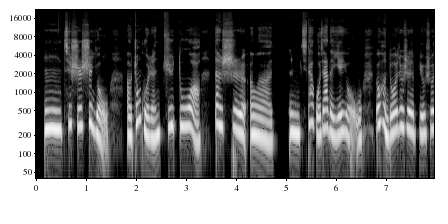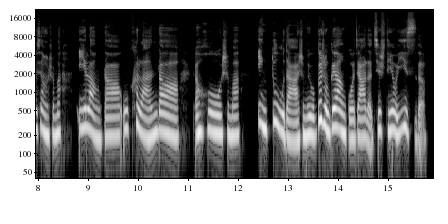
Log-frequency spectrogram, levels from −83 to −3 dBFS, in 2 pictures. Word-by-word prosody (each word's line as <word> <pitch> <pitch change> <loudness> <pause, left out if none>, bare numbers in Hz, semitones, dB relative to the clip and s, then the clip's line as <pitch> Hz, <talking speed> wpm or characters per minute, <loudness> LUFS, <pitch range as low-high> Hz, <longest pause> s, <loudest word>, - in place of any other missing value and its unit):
嗯， 250 0 +5
其 295 +7 -3
实 280 -2 -2
是 305 +2 -1
有， 210 - 0 0.3
呃， 200 -1 +3
中 320 - 0
国 225 - +3
人 190 +3 +2
居 275 +6 -2
多 280 0 +1
哦。 160 -7 -1 0.2
但 300 -2 +2
是， 230 -8 +1
呃， 185 -6 +2 0.3
嗯， 220 -1 +4
其 210 - -12
他 315 +1 -3
国 200 -8 +1
家 255 +4 0
的 225 -4 +1
也 200 +3 +2
有， 185 -5 -3 0.3
有 295 +3 +3
很 255 - +3
多 220 +5 +3
就 270 +1 0
是 245 -4 +2
比 210 0 -5
如 205 - +2
说 245 +4 -1
像 230 -4 0
什 195 0 -5
么 215 +2 +1 0.3
伊 255 +1 -1
朗 210 -10 0
的、 195 +2 -4
乌 250 +3 -3
克 280 +4 -3
兰 200 -1 0
的， 210 -5 0 0.3
然 215 +3 +1
后 225 -2 +1
什 210 0 -5
么 200 +1 -1 0.3
印 285 -6 +2
度 250 -1 +1
的， 165 -3 -1
什 175 - -4
么 195 - +3
有 200 -1 +3
各 275 - +4
种 265 -8 +4
各 270 - +3
样 255 -6 +4
国 175 -2 -3
家 185 +1 -3
的， 155 -6 -4
其 230 - -4
实 230 - -12
挺 235 0 -1
有 245 -3 +2
意 255 +6 0
思 205 -6 -9
的。 165 +2 -9
220 Hz, 245 characters per minute, -18 LUFS, 195-255 Hz, 0.3 s, 嗯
